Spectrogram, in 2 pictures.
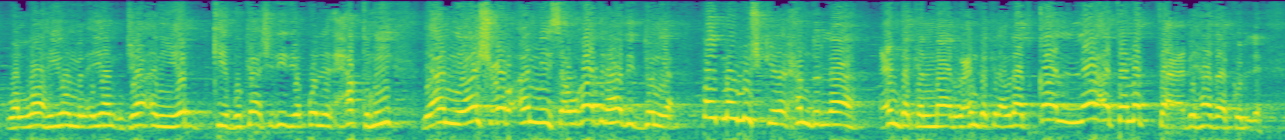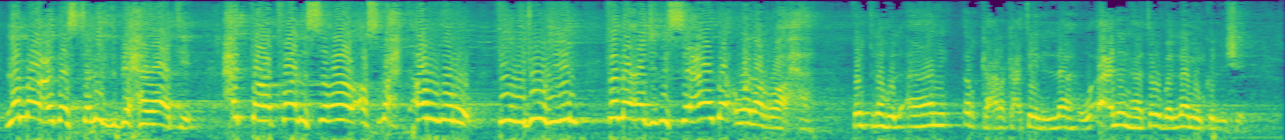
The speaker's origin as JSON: {"language": "Arabic", "town": "Alexandria", "region": "Alexandria Governorate", "country": "Egypt", "said": "أنا اسكندراني ولا أخاف الحمد لله."}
